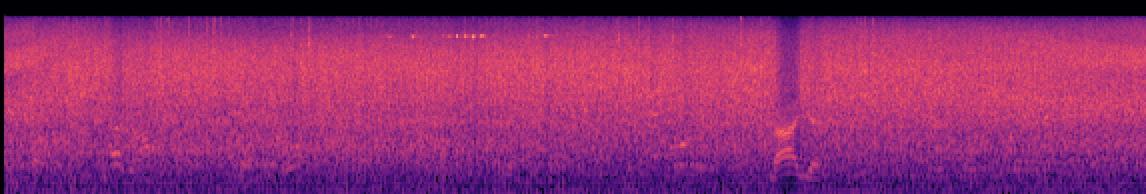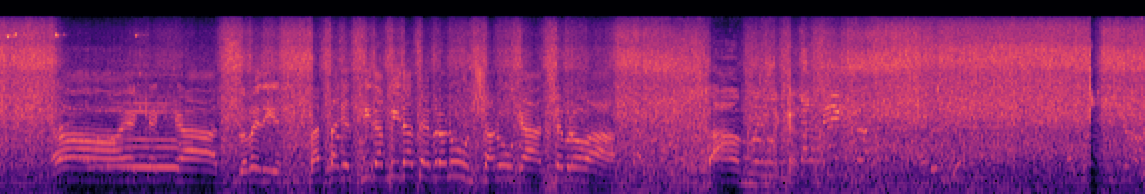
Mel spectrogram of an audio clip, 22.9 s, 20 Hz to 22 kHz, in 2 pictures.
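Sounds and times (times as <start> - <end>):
fountain water splashing: 0.0 - 22.9.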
